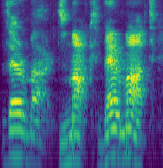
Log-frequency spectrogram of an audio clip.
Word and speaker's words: Wehrmacht: Wehrmacht. And but it's spelled like where, like werewolves.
